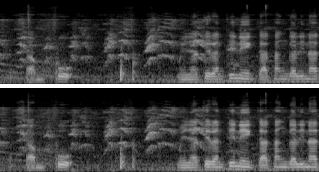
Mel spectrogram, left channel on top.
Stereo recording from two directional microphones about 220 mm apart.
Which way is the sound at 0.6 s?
35° right (ahead or behind).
